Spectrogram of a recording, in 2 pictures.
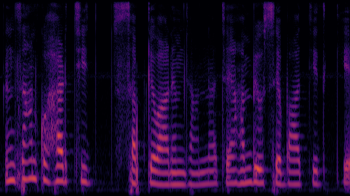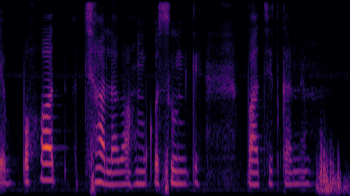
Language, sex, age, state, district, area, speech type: Urdu, female, 45-60, Bihar, Khagaria, rural, spontaneous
